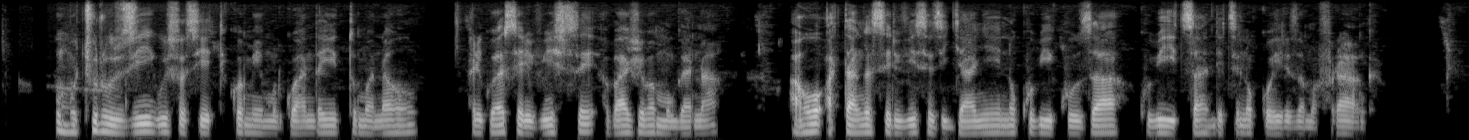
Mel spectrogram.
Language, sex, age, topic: Kinyarwanda, male, 18-24, finance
